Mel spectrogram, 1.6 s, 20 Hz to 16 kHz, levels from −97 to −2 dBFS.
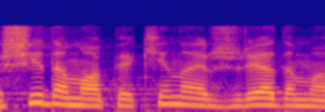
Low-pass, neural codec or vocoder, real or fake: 7.2 kHz; none; real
